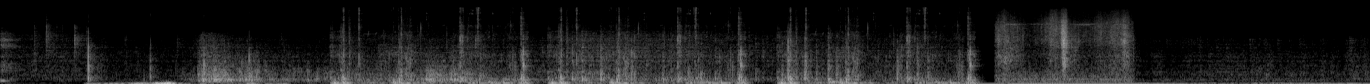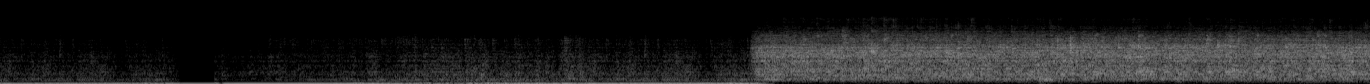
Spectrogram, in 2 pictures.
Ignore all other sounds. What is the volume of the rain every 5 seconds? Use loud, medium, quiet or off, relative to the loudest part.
medium, medium, quiet, quiet, loud, loud.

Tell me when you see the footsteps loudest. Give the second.
11 s.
